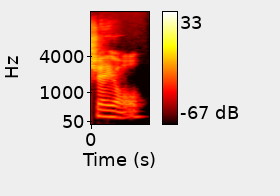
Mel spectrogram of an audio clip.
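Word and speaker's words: Sheol: Really weird said it's pronounced shaol.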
